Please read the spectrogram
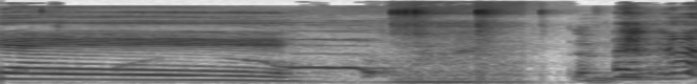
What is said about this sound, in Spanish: Los perros. Los perros. Están los perros.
